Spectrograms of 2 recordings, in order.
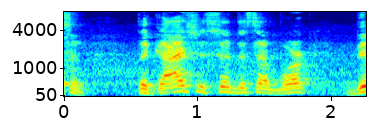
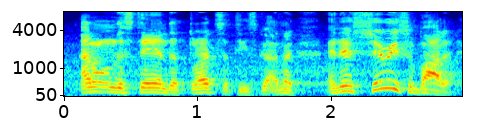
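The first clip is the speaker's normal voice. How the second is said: normal talking voice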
